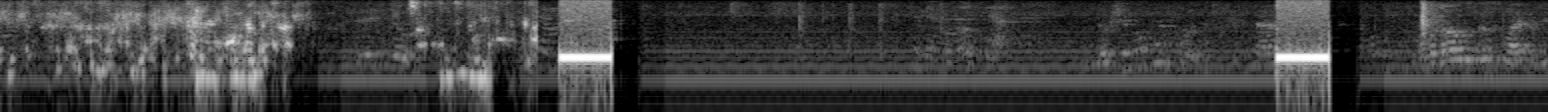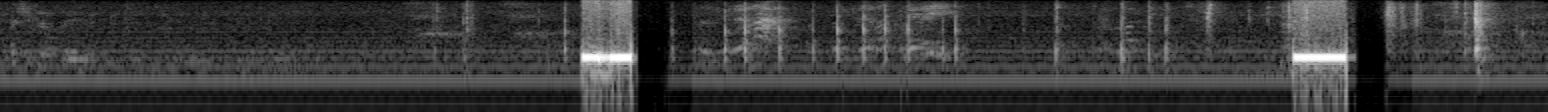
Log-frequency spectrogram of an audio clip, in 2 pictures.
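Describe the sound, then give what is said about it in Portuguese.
Telephone call ringing: four evenly spaced ring tones, roughly every five to six seconds, over a steady low hum, with people talking between rings. “Meu Deus, estou ligando pro cara.”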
